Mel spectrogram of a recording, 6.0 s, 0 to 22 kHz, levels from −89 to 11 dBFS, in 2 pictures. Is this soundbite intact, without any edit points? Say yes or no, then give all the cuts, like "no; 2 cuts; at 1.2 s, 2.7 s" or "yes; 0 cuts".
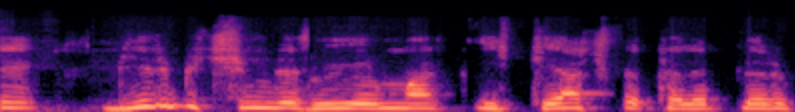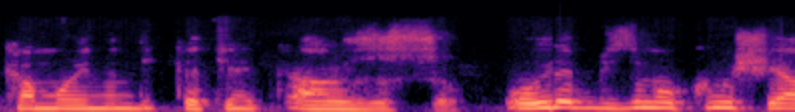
no; 4 cuts; at 1.1 s, 3.0 s, 4.0 s, 5.0 s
